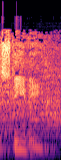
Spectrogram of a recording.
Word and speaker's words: Stueve: I did confirm it's Ava Stevie. Spells her name S-T-U-E-V-E, and I wasn't sure how to pronounce it there.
